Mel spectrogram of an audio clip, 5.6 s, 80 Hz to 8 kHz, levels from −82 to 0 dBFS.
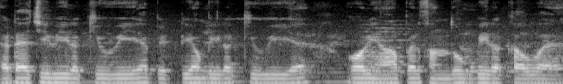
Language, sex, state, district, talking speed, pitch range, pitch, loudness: Hindi, male, Haryana, Rohtak, 190 wpm, 110-115 Hz, 115 Hz, -20 LUFS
